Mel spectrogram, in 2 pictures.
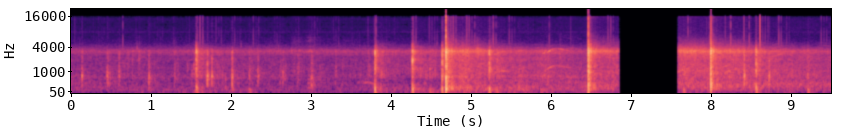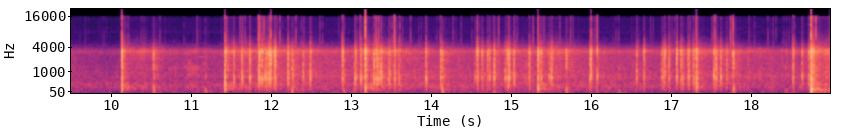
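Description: Aerial fireworks shells bursting: scattered sharp bangs at first, then a dense run of rapid bangs and crackling through the second half. The sound cuts out briefly about seven seconds in.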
